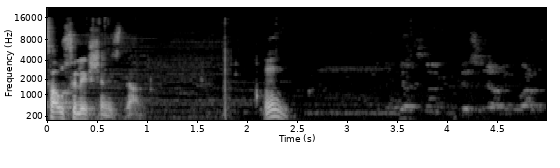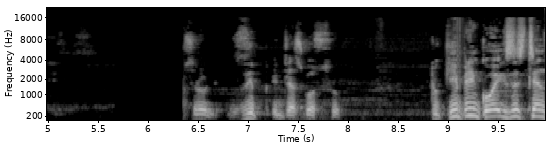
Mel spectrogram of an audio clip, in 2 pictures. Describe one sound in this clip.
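A man lectures calmly through a microphone, pausing now and then.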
